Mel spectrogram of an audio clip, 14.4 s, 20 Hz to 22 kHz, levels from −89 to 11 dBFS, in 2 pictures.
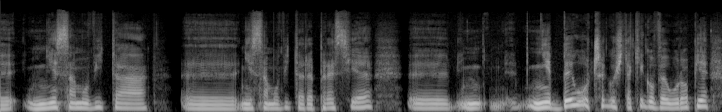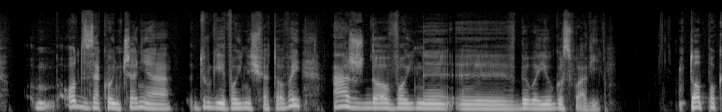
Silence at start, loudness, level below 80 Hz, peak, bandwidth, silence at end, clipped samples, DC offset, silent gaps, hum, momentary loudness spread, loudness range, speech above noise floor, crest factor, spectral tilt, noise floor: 0 s; -24 LUFS; -60 dBFS; -6 dBFS; 15 kHz; 0 s; under 0.1%; under 0.1%; none; none; 12 LU; 3 LU; 42 dB; 18 dB; -5.5 dB/octave; -65 dBFS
